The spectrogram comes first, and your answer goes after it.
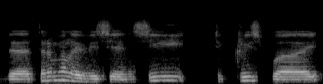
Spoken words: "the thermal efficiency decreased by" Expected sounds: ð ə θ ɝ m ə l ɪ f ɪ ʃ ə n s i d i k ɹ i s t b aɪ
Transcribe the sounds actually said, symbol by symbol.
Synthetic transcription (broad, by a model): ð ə t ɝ m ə l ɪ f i s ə n s i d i k ɹ i s b aɪ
